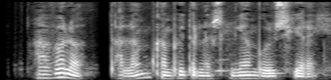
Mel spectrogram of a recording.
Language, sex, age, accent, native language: Uzbek, male, 12-17, Toshkent viloyati, Uzbek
